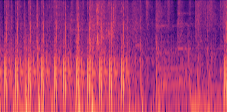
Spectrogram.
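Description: The Minishark, a rapid-fire gun in Terraria, sprays a quick, steady stream of snappy shots for about a second and a half, then gives way to softer tonal game sounds.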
